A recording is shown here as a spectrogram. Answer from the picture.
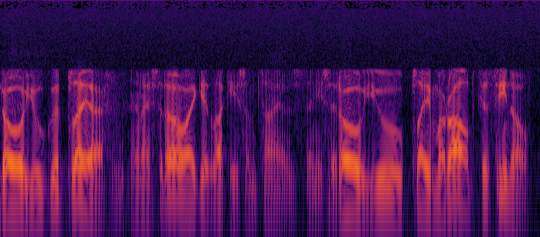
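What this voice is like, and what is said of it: Attempted Ukrainian accent, sounds Russian. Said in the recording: “Sorry about the attempt at Ukrainian accent ... I thought it was Russian ... I did the accent wrong the first time”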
